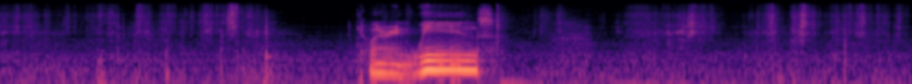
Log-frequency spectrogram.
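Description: Playing cards slide and rustle softly in a hand.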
